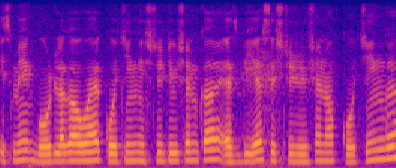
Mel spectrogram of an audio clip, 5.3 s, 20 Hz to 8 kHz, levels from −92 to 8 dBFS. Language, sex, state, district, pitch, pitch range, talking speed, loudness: Hindi, male, Uttar Pradesh, Muzaffarnagar, 150 Hz, 140-155 Hz, 180 wpm, -17 LUFS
